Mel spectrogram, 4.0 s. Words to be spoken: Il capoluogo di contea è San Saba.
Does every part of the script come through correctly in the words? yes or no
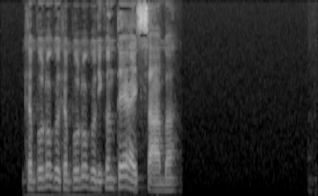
no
